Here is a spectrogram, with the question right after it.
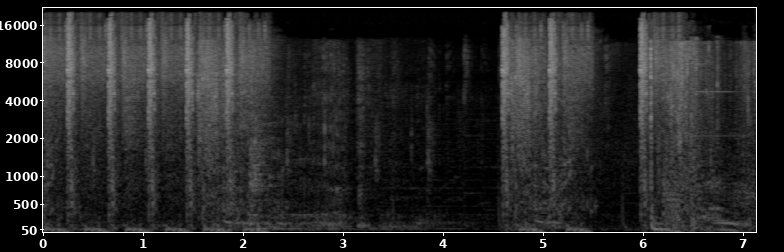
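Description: A plasma pistol firing repeatedly at a Deathclaw in a modded Fallout 4 game, loud booming energy shots in clusters amid a creature's roaring and heavy combat noise, with a brief lull in the middle.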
